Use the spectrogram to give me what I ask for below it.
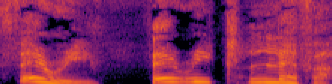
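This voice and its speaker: The speaker puts on a high-pitched character voice. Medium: read story. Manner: calm, confident.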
